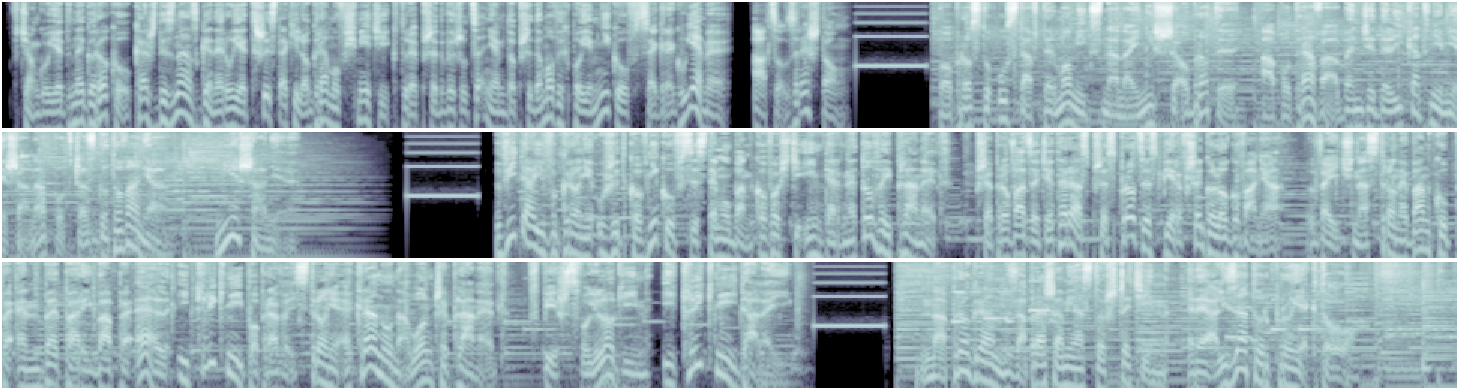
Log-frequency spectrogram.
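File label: voiceover Polish; SHOWREEL; PL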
